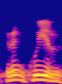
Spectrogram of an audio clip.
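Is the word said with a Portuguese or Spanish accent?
Portuguese. It is said with a Portuguese accent. It sounds like a provocation. "Se ele falar em português para você"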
